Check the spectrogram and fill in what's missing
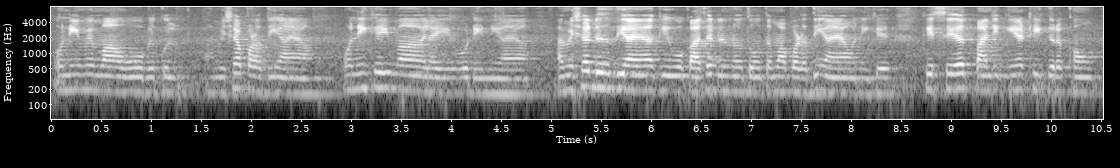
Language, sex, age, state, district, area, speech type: Sindhi, female, 60+, Uttar Pradesh, Lucknow, rural, spontaneous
